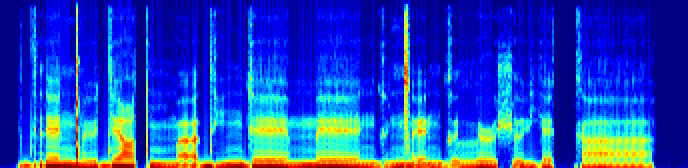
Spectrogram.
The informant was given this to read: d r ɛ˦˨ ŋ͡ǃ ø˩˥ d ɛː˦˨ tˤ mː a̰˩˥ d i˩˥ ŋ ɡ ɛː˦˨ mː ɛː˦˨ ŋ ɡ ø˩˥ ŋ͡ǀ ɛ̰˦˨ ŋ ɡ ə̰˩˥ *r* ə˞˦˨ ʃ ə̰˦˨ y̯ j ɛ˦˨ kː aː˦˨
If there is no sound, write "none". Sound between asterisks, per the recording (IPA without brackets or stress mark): lː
